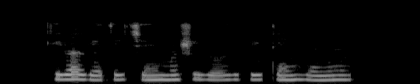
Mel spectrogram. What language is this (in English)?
Kalenjin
